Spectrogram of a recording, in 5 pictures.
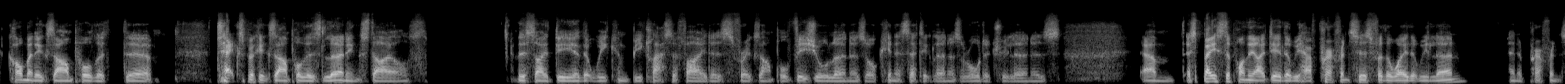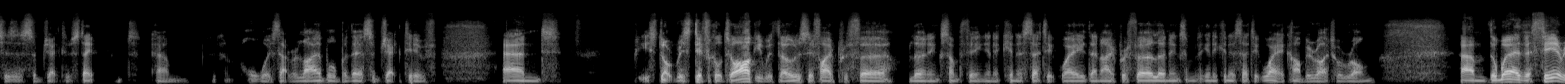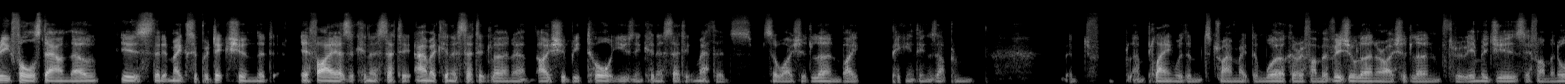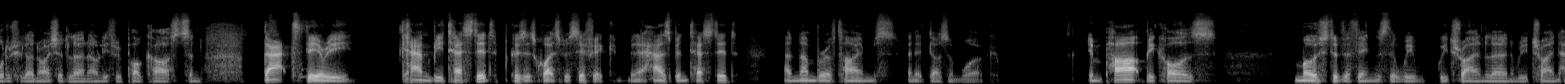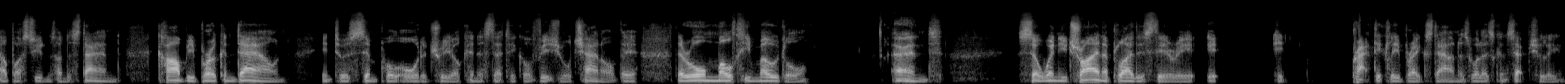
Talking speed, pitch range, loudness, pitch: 185 wpm, 75-85 Hz, -25 LUFS, 80 Hz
